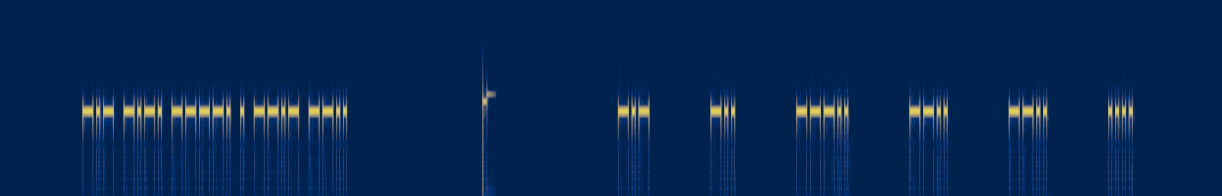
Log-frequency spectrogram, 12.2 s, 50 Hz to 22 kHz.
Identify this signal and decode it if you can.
Morse code, heard as a keyed tone, about 36 wpm, spaced as for 18 wpm, 700 Hz. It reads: KC9EQZ KD8ZZH
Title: USA Call Signs - 6 Characters - 6x Character Spacing - 35wpm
